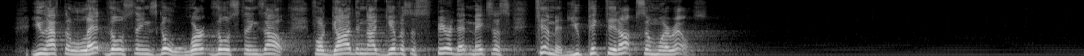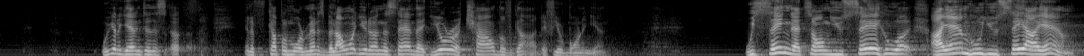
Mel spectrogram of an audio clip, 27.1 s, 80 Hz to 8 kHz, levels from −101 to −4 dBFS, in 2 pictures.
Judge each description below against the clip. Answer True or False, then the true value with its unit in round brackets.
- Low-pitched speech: False (190 Hz)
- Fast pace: False (155 wpm)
